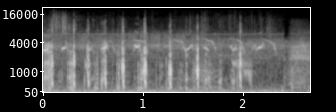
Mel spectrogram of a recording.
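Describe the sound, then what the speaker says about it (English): A mother chicken with two chicks at a doorway begging for food clucks in a rapid series of sharp, close calls, about a dozen clucks in under three seconds, with faint peeping in the background. "This mama chicken brings her 2 babies right up to the door and begs for food."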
